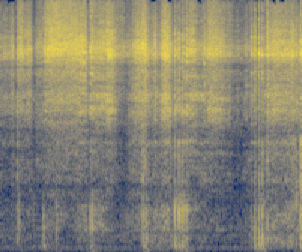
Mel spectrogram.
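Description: Fingertips of both hands rub and scratch the scalp of a life-size white polystyrene foam mannequin head with marker-drawn hair. The result is a steady, dry, bright scratching hiss with little low end, broken by short, sharper scrapes that stand out above the rubbing.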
